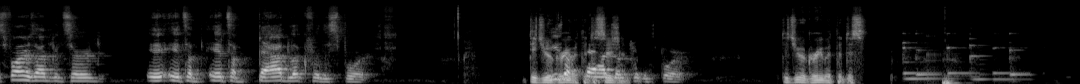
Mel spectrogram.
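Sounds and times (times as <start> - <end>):
speech: 0.0 - 4.0, 5.3 - 7.0, 7.8 - 8.8
phone ringtone during a live sports talk recording: 9.0 - 10.5.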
